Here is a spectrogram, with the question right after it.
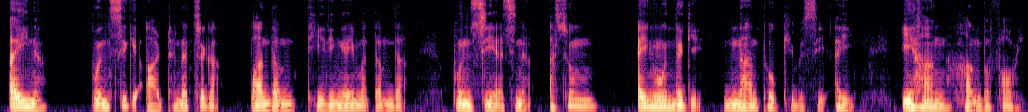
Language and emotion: Manipuri, sad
